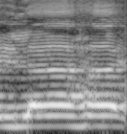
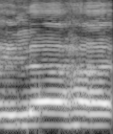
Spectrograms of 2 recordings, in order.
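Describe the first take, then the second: Both takes have the same delivery.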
